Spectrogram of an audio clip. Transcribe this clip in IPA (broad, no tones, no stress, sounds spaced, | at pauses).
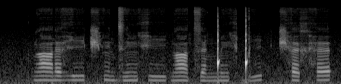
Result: ɡ ã ɾ ɛ ɦ i t͡ʃʰ ĩ d͡z ĩ x i ɡ ã t͡s ɛ ŋ͡ǃ ĩ x ɡ͡ǃ i | t͡ʃʰ ɛ x h ɛ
